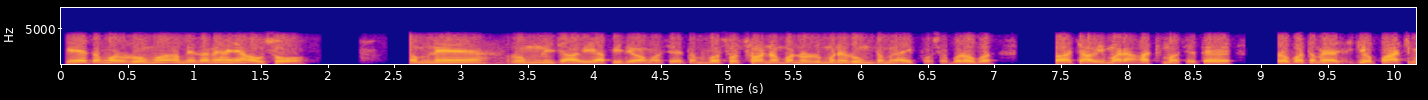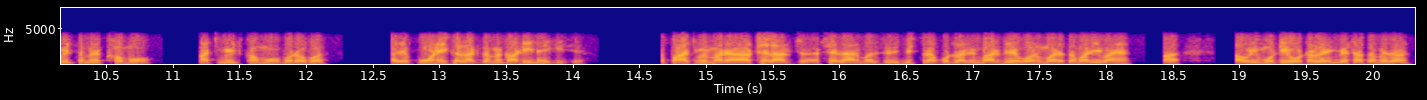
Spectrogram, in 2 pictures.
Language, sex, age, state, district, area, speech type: Gujarati, male, 45-60, Gujarat, Rajkot, rural, conversation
